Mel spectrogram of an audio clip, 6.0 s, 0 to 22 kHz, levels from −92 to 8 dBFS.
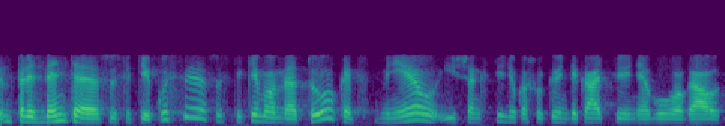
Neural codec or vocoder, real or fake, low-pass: vocoder, 24 kHz, 100 mel bands, Vocos; fake; 3.6 kHz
